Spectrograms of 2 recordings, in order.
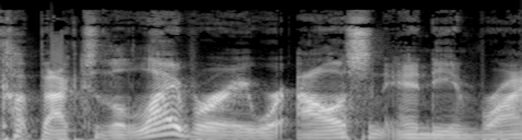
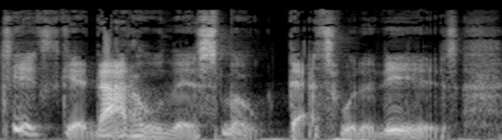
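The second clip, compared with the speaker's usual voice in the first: weird put-on old man voice; 2 semitones higher, 5 dB quieter than usual.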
